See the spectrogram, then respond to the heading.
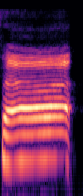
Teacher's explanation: جب زبان کی نوک اوپر اور نیچے والے 2 دانتوں کے درمیان آتی ہے تو سا پڑھا جاتا ہے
